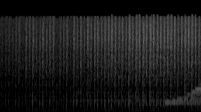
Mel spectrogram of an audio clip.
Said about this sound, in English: Now it's time for this person to put on this bridge and strings. Oh, the strings. He'll use a drill to speed up the winding of the strings.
